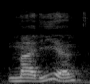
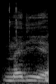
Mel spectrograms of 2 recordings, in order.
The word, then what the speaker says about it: Maria: Ou seja, se no português brasileiro dizemos Maria, no português europeu dizemos Maria. Exatamente, Maria, não é Maria. Pois é. com A fechado, já que ele não está na sílaba tônica.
